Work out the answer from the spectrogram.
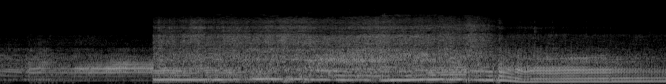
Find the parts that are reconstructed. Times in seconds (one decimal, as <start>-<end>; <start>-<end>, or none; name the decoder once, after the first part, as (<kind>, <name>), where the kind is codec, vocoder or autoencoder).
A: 2.1-6.1 (vocoder, BigVGAN v2)

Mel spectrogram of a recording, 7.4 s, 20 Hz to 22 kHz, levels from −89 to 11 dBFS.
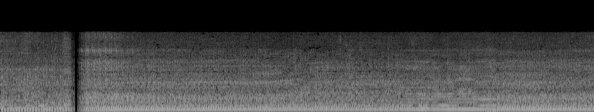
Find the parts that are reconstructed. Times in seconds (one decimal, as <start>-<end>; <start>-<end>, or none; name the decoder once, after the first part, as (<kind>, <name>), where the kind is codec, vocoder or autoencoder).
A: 5.0-6.2 (codec, SNAC)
